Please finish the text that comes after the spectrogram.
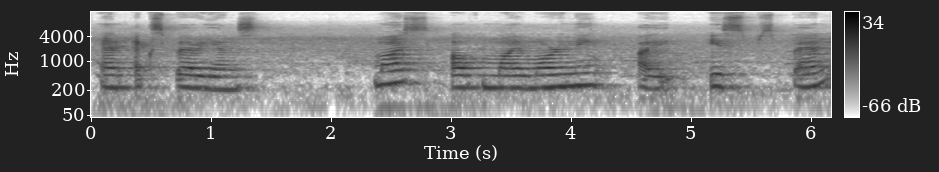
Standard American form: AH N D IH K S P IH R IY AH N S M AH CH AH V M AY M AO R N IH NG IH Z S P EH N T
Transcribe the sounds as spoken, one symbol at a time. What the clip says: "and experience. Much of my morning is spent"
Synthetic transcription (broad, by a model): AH N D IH K S P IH R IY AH N S M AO S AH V M AY M AO R N IH NG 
